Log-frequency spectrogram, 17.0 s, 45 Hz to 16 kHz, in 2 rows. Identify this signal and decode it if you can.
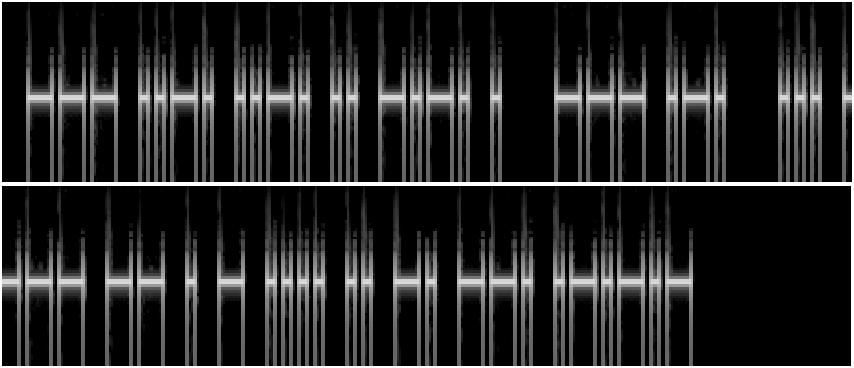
Morse code, heard as a keyed tone, about 15 wpm, 700 Hz. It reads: OFFICE OR SOMETHING.
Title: Sentences from Top 1000 Words 15wpm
